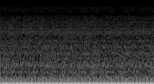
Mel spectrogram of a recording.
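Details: 2015 Volkswagen Amarok diesel in for hard starting and long cranking after another shop's repairs (P0016): fires in one bounce, no check engine light, no fault codes; steady, even idle with a low regular pulse, no misses or knocks. Normal idle.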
